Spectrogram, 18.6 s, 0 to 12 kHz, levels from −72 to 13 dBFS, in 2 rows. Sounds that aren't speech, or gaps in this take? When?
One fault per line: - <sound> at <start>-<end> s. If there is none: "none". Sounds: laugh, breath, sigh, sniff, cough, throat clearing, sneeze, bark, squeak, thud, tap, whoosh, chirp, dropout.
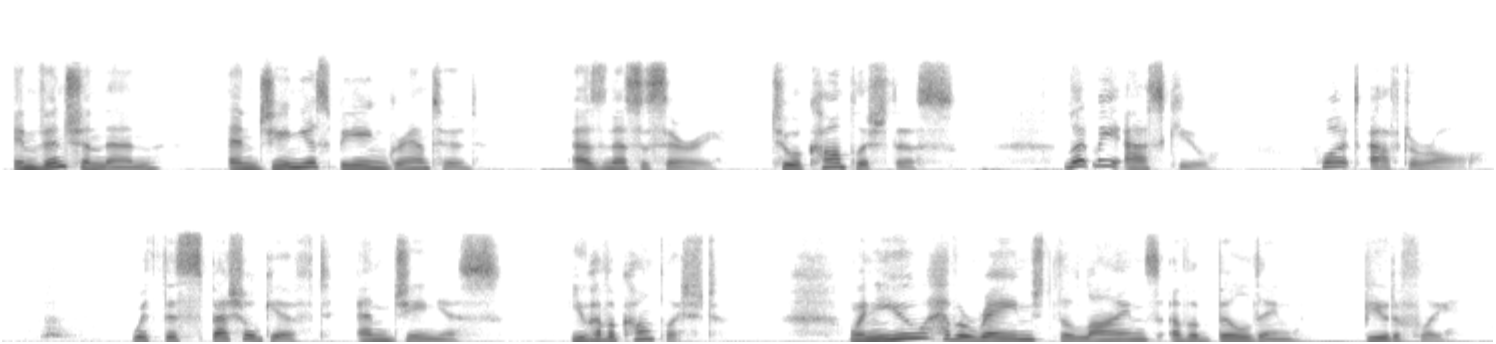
- bark at 9.5-9.8 s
